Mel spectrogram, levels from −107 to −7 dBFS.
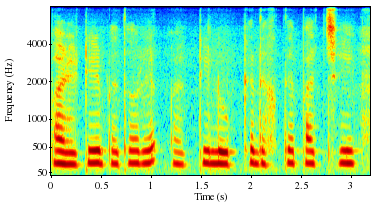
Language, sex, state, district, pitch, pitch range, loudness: Bengali, female, Assam, Hailakandi, 215 Hz, 210-225 Hz, -16 LUFS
